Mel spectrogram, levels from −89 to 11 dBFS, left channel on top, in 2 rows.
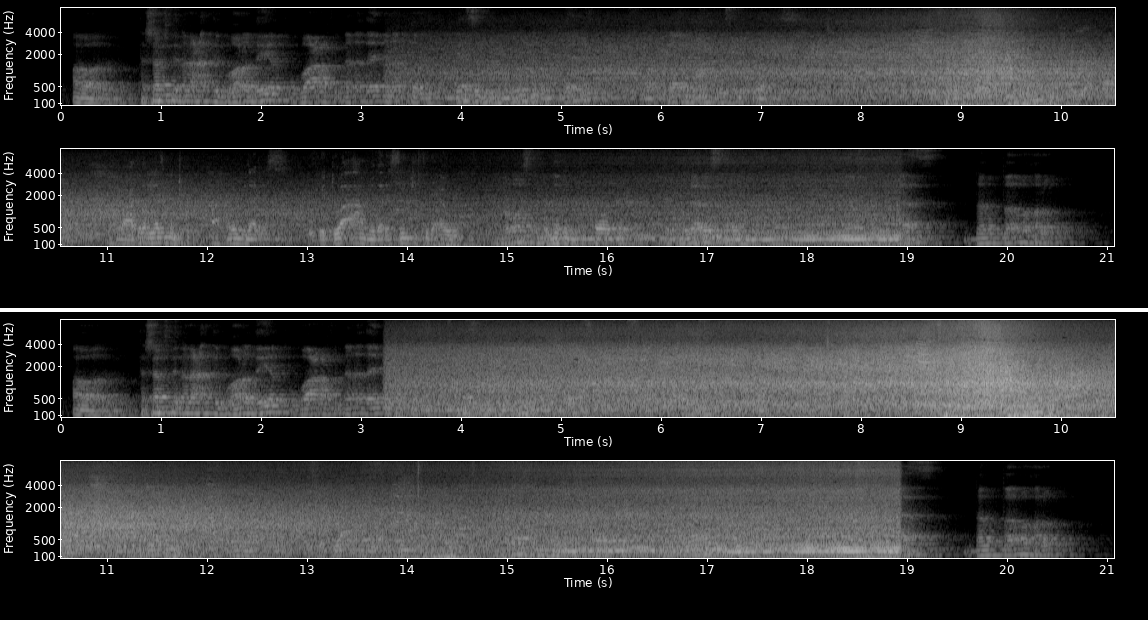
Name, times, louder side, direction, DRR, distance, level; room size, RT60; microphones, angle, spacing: voice 1, 0.1-5.3 5.8-7.4 11.0-11.4 14.9-15.7 16.1-16.2 16.6-19.2 19.6-20.4, equal, 5° right, -4 dB, 1.8 m, -42 dB
sound 1, 3.2-19.0, right 10 dB, 75° right, 0.3 m, -31 dB
voice 2, 8.6-10.7 11.1-14.6 15.4-16.3, left 4 dB, 65° left, 2 dB, 0.5 m, -41 dB
11.0 x 3.9 x 7.0 m, 1.0 s
head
